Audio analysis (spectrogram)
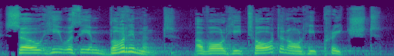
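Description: A man's voice: fairly high pitch, expressive, normal speed, dark tone. An older man with a Welsh accent preaching a sermon, earnest with self-mocking humour. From Wales.

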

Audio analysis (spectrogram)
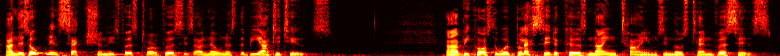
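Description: A man's voice: fairly high pitch, unhurried. An older man with a Welsh accent preaching a sermon, earnest with self-mocking humour. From Wales.

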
